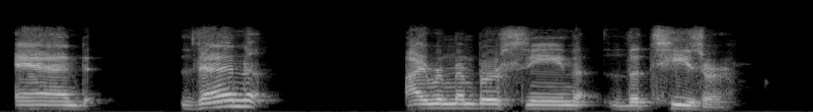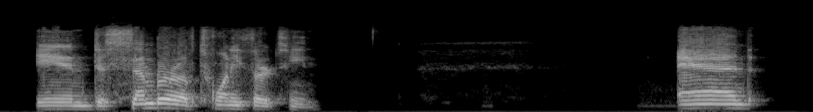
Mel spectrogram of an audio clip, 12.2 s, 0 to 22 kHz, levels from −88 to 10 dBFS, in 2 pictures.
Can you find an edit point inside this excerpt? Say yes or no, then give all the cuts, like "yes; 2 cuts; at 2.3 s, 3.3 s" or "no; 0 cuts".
no; 0 cuts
